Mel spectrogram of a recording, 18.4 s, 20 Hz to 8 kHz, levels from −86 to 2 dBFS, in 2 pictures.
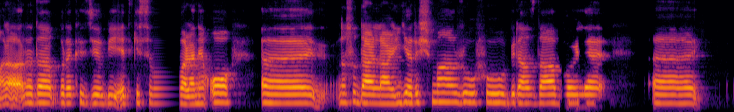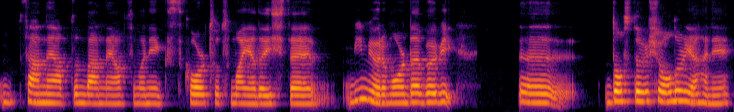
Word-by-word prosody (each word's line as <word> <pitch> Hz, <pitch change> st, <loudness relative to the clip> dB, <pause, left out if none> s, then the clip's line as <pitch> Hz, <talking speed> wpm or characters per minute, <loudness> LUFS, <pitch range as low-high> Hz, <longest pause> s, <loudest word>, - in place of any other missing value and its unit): Ara -, -, +1 dB
arada 190 Hz, -, +2 dB
bırakıcı 180 Hz, -1 st, -2 dB
bir 180 Hz, -, -1 dB
etkisi 185 Hz, +3 st, -4 dB, 0.3 s
var. 170 Hz, -2 st, +4 dB
Hani 175 Hz, +2 st, +2 dB
o, 200 Hz, 0 st, +5 dB, 0.4 s
eee, 185 Hz, -2 st, +2 dB
nasıl 200 Hz, +1 st, -5 dB
derler 180 Hz, -2 st, +5 dB
yarışma 200 Hz, +2 st, 0 dB
ruhu 200 Hz, -1 st, -2 dB
biraz 180 Hz, -1 st, 0 dB
daha 185 Hz, 0 st, +3 dB
böyle, 185 Hz, 0 st, 0 dB, 0.5 s
eee, 180 Hz, -, -1 dB, 0.6 s
sen 195 Hz, -3 st, 0 dB
ne 190 Hz, -, 0 dB
yaptın, 185 Hz, 0 st, -3 dB
ben 180 Hz, -1 st, 0 dB
ne 175 Hz, -, -5 dB
yaptım 175 Hz, 0 st, -6 dB
hani 175 Hz, -1 st, -5 dB
skor 185 Hz, -1 st, 0 dB
tutma 185 Hz, 0 st, -4 dB
ya 170 Hz, -1 st, 0 dB
da, 175 Hz, -, +2 dB
işte, 175 Hz, 0 st, -1 dB, 0.3 s
bilmiyorum. 205 Hz, -6 st, 0 dB
Orada 190 Hz, +1 st, +2 dB
böyle 200 Hz, 0 st, +3 dB
bir, 205 Hz, -, -3 dB, 0.8 s
eee, 195 Hz, -, 0 dB, 0.5 s
dost 220 Hz, 0 st, +3 dB
dövüşü 220 Hz, +1 st, +3 dB
olur 220 Hz, +3 st, +4 dB
ya, 195 Hz, -3 st, +1 dB
hani 180 Hz, +1 st, -4 dB
185 Hz, 130 wpm, -21 LUFS, 180-200 Hz, 0.8 s, o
